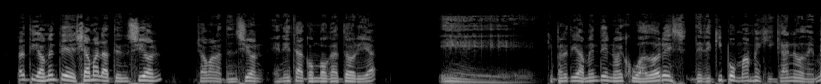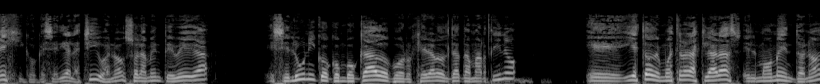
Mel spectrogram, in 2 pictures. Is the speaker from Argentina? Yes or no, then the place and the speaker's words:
yes; Argentina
